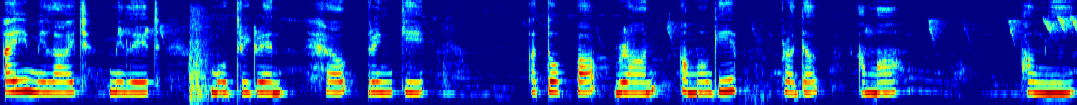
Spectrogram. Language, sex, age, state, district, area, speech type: Manipuri, female, 30-45, Manipur, Senapati, rural, read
